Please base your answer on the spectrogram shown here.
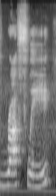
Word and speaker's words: roughly: short you F so it is another one of those words that has a spelling pattern that doesn't necessarily isn't necessarily pronounced the way that it looks so this is roughly and when you see the Oh ugh Oh ugh excuse me it often has that sound roughly so you know what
